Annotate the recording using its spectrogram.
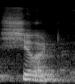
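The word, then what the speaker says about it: shirt: Word में आई आर अगर एक साथ हो तो आई आर को हम क्या पढ़ेंगे? अर पढ़ेंगे। ठीक है? अर यहां पे भी केवल आपको अ पढ़ना है। ठीक है? आधा र को आपको प्रोनाउंस रखना है। देखिए वर्ड देखते हैं। शर्ट। ठीक है? शर्ट। एस एच का हो जाएगा श। और आई आर को क्या पढ़ेंगे? अ और टी का हो जाएगा ट।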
